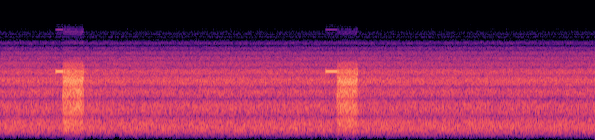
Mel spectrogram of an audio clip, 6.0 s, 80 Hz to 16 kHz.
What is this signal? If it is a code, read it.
ACARS aircraft data, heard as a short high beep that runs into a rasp, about 2400 baud, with radio hiss.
